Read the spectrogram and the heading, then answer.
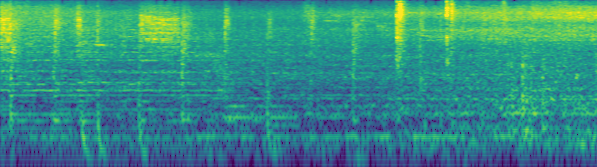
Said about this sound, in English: This train is the Southern service.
